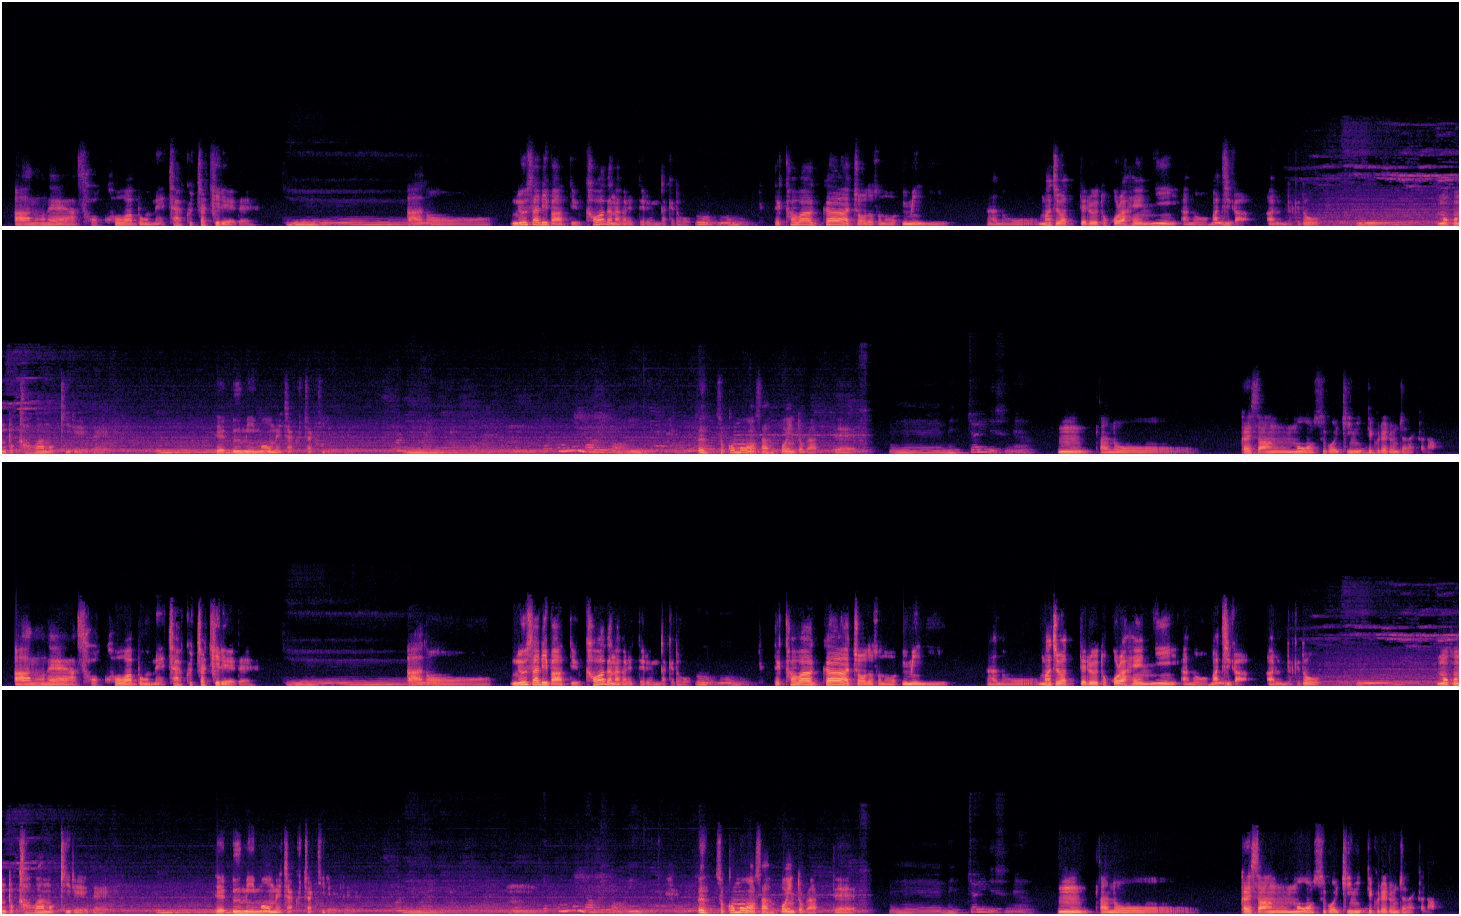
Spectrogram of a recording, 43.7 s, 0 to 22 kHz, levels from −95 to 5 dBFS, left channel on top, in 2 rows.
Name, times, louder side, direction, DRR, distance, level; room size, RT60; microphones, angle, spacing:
voice 1, 0.2-3.8 6.1-7.3 7.6-10.3 11.6-14.2 14.8-18.7 19.0-19.8 21.5-23.5 25.1-27.3 29.4-30.0 32.3-34.7 37.7-39.5 40.4-43.3, right 5 dB, 70° right, 0.4 m, -24 dB
voice 2, 4.2-6.5 10.4-11.2 18.2-18.5 20.3-21.3 24.1-26.1 27.8-32.2 35.2-37.3 42.1-42.5, left 1 dB, 15° right, 2.6 m, -34 dB
sound 1, 19.2-34.8, equal, 10° left, 4.7 m, -41 dB
17.5 x 7.3 x 3.2 m
head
